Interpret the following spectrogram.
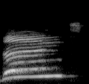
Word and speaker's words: burnt: But of course, that is wrong because these words here do not have the same length. So the right thing to say is, Sir Ben bent and burnt the bird on the bed.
